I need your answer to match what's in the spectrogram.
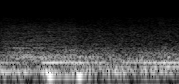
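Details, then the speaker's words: Yamaha Mio J/Xeon RC/NMAX-type scooter, hard starting, idle stays very high; steady fast even hum never settling; idle speed control (ISC) on throttle body faulty, plunger not moving forward, IAP sensor also weak. "kerusakan yang parahnya di sensor ISC langsamnya enggak bisa turun"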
